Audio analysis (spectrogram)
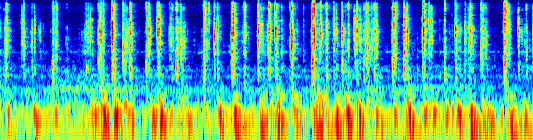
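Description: Fingertips type fast on the keys of a black plastic computer keyboard, producing a dense run of quick, bright clicks and clacks with very short decay. A steady low rumble sits beneath the typing throughout.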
